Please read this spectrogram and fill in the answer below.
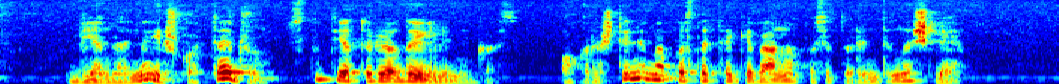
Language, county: Lithuanian, Šiauliai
